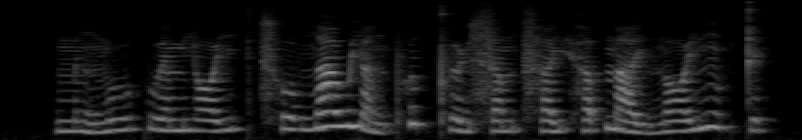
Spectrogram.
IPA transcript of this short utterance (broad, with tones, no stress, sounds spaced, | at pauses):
m ɪ˨˩ ŋ m uː˨˥ kʷ ɛː˨ m j ɔː˨˧ j | t͡sʰ o˧ w n̪ aː˥ w j ɐ˨˩ n pʰ ʊ˥ k̚ pʰ ɵ˨˩ ɥ s ɐ˨ m t͡sʰ ɐ˨˥ j h ɐ˨˥ p̚ m aː˨˩ j n̪ ɔː˨˥ j ŋ ʊ˧ k̚ t̪ ɪ˨˥ k̚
